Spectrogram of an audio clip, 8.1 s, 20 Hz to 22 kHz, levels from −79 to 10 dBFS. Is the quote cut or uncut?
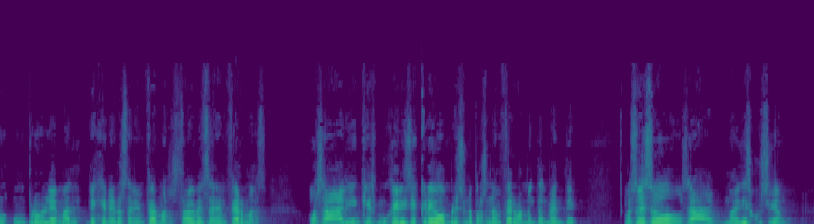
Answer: uncut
